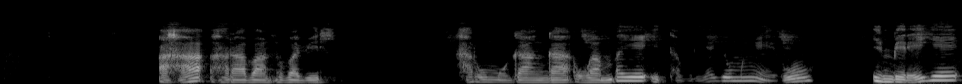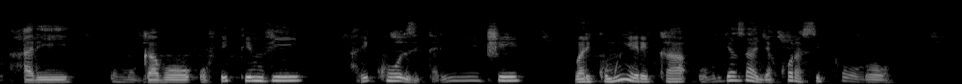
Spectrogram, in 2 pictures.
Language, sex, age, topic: Kinyarwanda, male, 25-35, health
